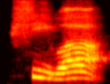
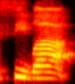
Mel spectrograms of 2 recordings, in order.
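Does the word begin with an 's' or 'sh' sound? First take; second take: sh; s. First: The word begins with an 'sh' sound. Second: The word begins with an 's' sound. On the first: The speaker calls it right. "It should be sha, shankara, shiva" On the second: The speaker calls it wrong. "You should not say siva. Siva is wrong"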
